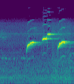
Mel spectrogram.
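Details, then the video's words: Kutilang emas, soothing song used as a lure: three smooth whistled notes, the middle one highest, flowing together in one short phrase. "VARIASI KICAUAN BURUNG KUTILANG EMAS SYAHDU DAN COCOK BUAT PANCINGAN"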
